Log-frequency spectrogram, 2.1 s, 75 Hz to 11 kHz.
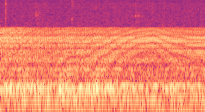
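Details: Amateur radio receiver on the 60-metre (5MHz) HF band: a steady rough buzz with faint whistling tones fills the audio continuously; local electrical interference, source unknown, possibly power supplies.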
